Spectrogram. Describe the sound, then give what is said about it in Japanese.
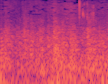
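Steady light rain patters on the thin roof of a garden room during a thunderstorm, a dense, even spray of small, light taps with slight swells in loudness and no voices. “このね軽い音でペタペタ言ってるのはあのガーデンルームのね天井に落ちる雨音です”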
